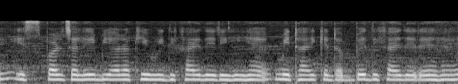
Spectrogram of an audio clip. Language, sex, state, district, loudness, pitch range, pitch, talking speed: Hindi, female, Tripura, Unakoti, -12 LUFS, 215-230 Hz, 225 Hz, 210 wpm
